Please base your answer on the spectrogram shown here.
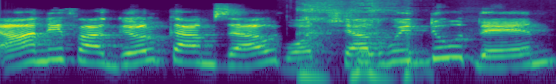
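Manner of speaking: put-on Ugandan accent. Telling how he replied to news of expecting a boy: specific Ugandan accent. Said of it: "replied with this absolutely specific Ugandan accent".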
